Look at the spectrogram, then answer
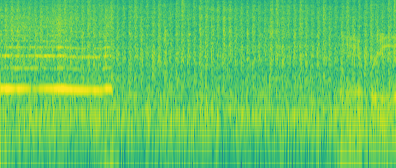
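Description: Steam locomotive in the train game RailRoads Online, a big brother to the Montezuma, hauling steadily toward a switch: a whistle blast sounds first, then a continuous rumbling rolling noise with faint clanking, all close and fairly loud.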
